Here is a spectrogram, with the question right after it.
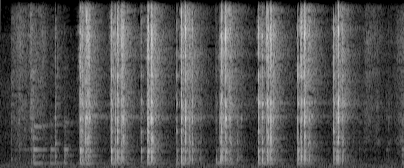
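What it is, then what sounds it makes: Insulated steel tumbler tapped. Fingertips and nails tap and rub a hollow, teal powder-coated insulated steel tumbler with a straw. The result is a fast, steady run of sharp, bright clicks with a short metallic ring, over soft rubbing between the taps.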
